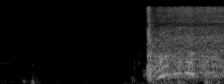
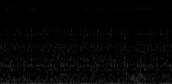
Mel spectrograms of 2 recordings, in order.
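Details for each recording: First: 2015 Nissan Juke 1.2 broken down with misfire codes P0300/P0304, during a compression test: steady cranking with even pulses about four per second, cylinders reading about 175 PSI, battery slightly tiring; cylinder 4 later read about 40. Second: 2015 Nissan Juke 1.2L petrol, towed in after shaking and breaking down on the motorway, idles with a busy, uneven rattle and unsteady beat; codes P0300, P0304, P0011, mechanic suspects a rattling timing chain plus misfire.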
